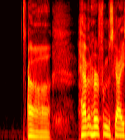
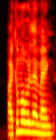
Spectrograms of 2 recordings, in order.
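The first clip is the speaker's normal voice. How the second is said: put-on Memphis accent; 6 semitones higher, 9 dB louder than usual. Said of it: "He got a fucking accent".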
